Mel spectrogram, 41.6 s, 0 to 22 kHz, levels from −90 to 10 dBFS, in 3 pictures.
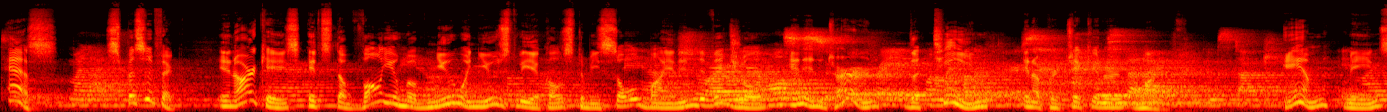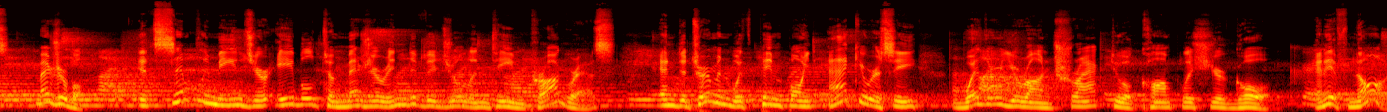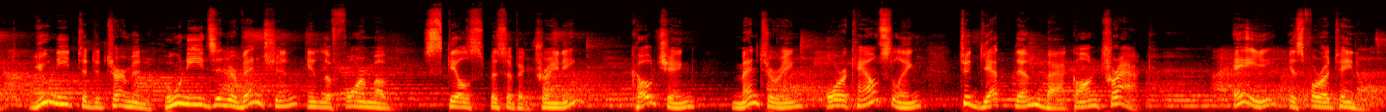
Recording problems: voice in the background; loud; throughout; 7 dB below the speech

